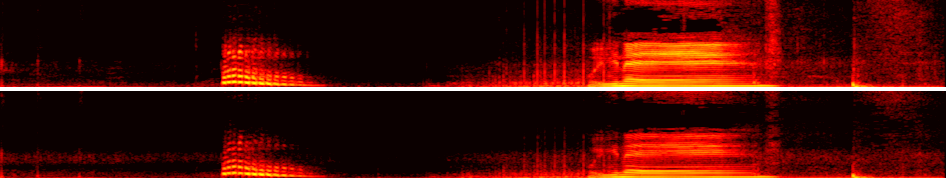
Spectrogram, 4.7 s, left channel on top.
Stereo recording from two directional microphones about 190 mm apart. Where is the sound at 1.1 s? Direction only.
5° right (ahead or behind).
